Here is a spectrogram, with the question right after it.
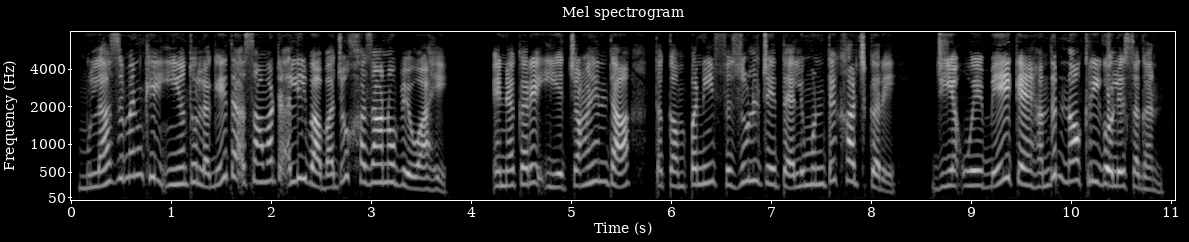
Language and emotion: Sindhi, angry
